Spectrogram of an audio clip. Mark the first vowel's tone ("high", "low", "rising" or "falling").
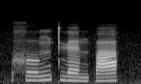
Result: rising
